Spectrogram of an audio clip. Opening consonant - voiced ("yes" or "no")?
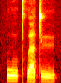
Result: yes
